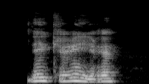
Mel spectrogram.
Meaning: third-person plural conditional of décrire
- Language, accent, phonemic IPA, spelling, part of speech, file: French, Canada, /de.kʁi.ʁɛ/, décriraient, verb, LL-Q150 (fra)-décriraient.wav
